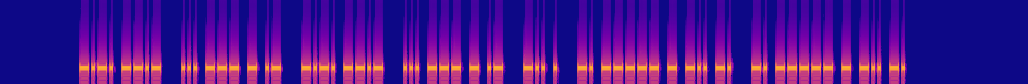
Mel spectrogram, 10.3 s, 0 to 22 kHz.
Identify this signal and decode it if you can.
Morse code, heard as a keyed tone, about 40 wpm, 660 Hz. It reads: CQ SOTA CQ SOTA DE N0TDN N0TDN
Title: SOTA QSO Practice 40wpm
